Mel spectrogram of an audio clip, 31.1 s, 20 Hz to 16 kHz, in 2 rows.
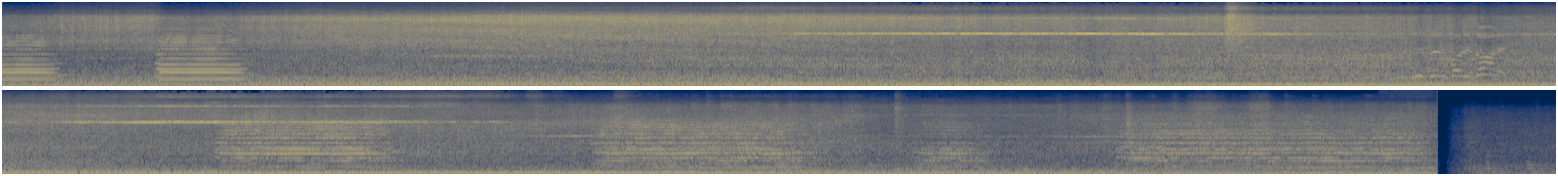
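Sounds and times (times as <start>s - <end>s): locomotive air horn blasts: 0.0s - 0.7s, 1.5s - 2.6s, 17.6s - 19.5s, 21.4s - 23.8s, 24.6s - 25.5s, 26.7s - 29.8s
freight train rumbling past: 0.0s - 31.0s.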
